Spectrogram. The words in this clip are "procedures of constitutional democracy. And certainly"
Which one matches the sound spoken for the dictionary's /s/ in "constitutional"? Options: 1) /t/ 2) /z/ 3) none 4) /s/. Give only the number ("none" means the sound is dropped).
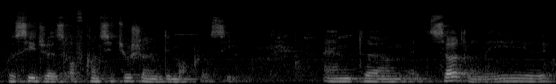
4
